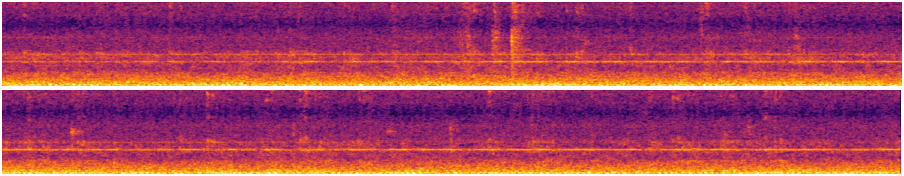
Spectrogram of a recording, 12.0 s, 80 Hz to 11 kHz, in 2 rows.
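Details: Harbor Breeze Asheville 52-inch ceiling fan from February 2013, five blades, before restoration: steady low electrical hum with faint high tone and little air sound; motor struggling on a bad capacitor.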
